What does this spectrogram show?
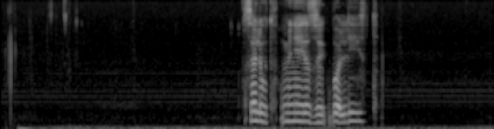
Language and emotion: Russian, sad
